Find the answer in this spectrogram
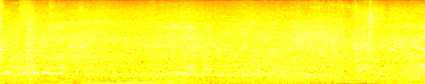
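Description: Roadside traffic, with a heavy road vehicle passing: a low rumble that is loudest from about one to three seconds in. People talk underneath it.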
